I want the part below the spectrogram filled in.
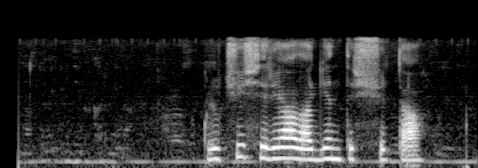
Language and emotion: Russian, neutral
